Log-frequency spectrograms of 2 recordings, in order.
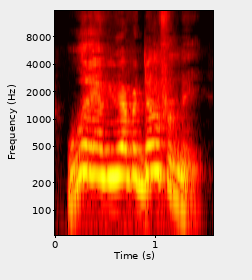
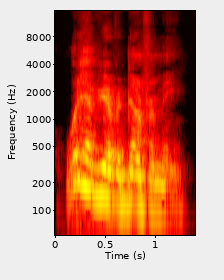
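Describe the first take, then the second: First: High, pressing voice of God asking; God pressing him, pitched high; emphatic question. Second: A low, hushed voice of God asking. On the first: God's question, retold emphatically. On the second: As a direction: ask it low and heavy, holding back. God's question, first telling. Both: Retold or imitated.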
